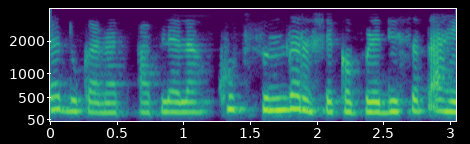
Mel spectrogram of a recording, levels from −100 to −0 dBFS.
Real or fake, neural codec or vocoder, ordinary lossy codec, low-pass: real; none; none; 3.6 kHz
